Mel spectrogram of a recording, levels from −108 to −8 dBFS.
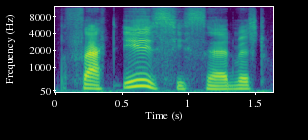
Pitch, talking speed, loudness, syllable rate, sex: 160 Hz, 220 wpm, -22 LUFS, 4.4 syllables/s, female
